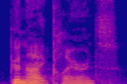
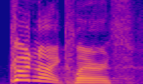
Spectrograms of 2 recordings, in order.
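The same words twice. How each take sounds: First: The phrase is said in a much softer voice. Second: The phrase is said in a louder voice.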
